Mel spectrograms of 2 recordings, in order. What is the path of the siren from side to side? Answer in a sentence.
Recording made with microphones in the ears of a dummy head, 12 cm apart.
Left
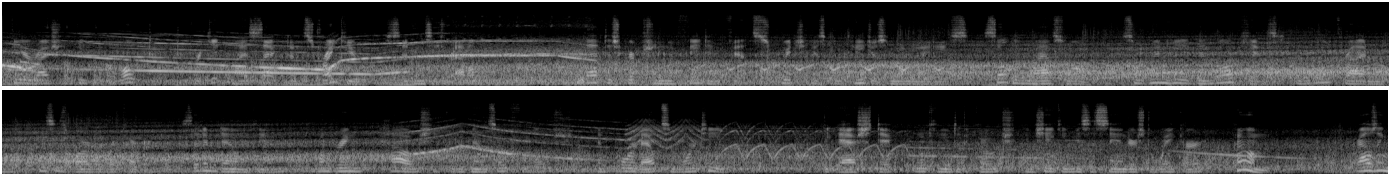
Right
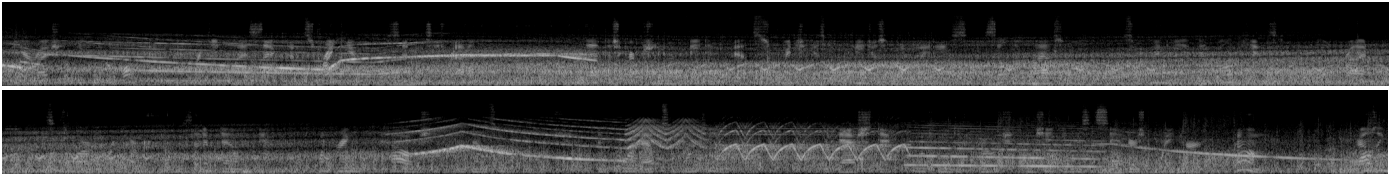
You can hear the siren move from left to right.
